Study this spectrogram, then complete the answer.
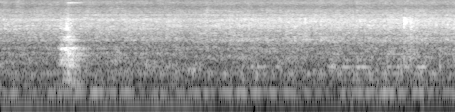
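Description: Onions with crushed rock salt frying in a pan, a steady sizzling hiss that holds level throughout, with a brief clink near the start and another faint tap near the end.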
